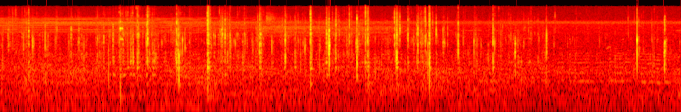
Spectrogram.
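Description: A cat eating tuna from a dish: quick, irregular wet chewing and lapping clicks, several a second.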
